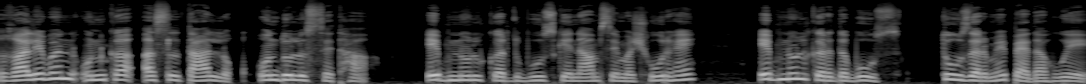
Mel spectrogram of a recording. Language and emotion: Urdu, neutral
